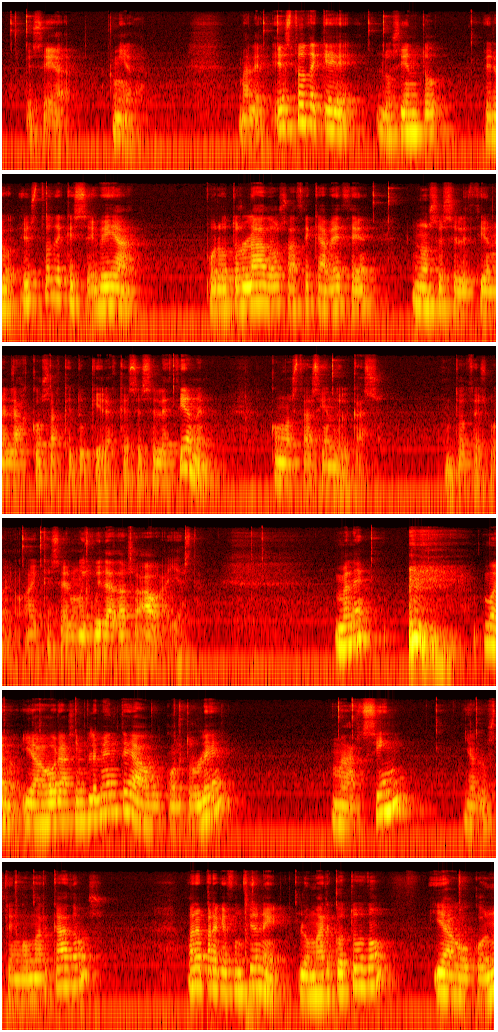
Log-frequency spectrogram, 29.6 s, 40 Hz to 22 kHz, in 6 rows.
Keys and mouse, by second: 0.1-1.8 right drag, 2.6-5.4 right drag, 5.0 click, 5.6 middle click, 8.6-10.3 right drag, 10.3-12.2 middle drag, 13.0-14.8 right drag, 15.0-16.7 right drag, 16.1 middle click, 23.2 ctrl+e, 24.7 a, 27.2 a, 29.1 u.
